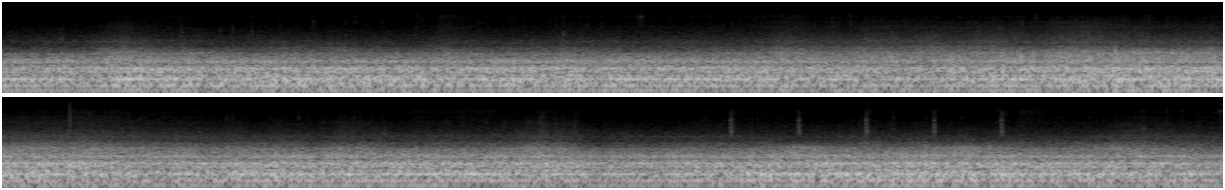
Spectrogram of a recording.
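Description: Tyres roll on the road with a constant rumble.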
